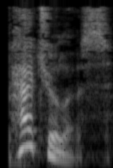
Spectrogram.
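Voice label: "patulous", British English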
